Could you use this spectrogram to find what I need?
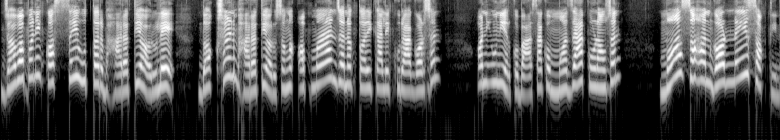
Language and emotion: Nepali, angry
